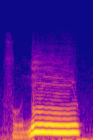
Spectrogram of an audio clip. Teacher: Então o il está na sílaba tônica.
